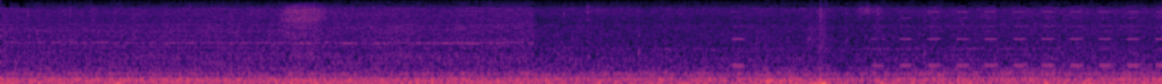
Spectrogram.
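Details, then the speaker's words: Jaguar after new clutch, flywheel and release bearing install (subframe removed/refitted), engine flushed, new oil and clutch fluid: even, steady low rumble while rolling, no knocks, slips or grinding; normal running after repair. "It's all complete and it is rolling good."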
